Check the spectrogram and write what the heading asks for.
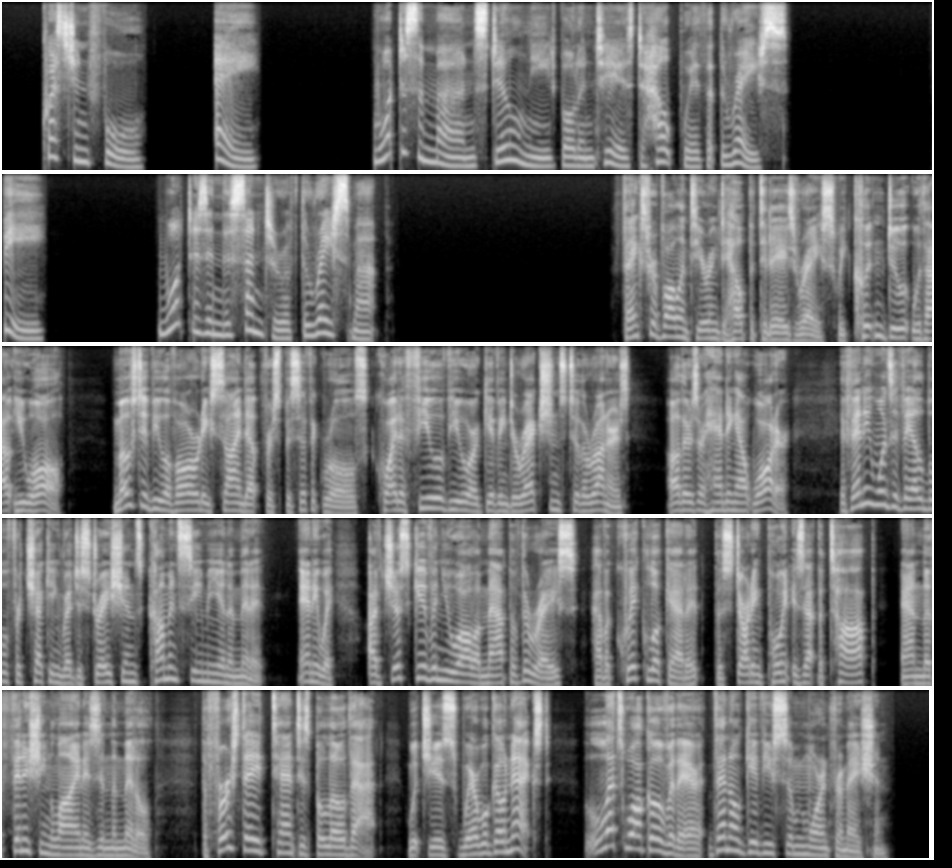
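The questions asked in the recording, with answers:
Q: What does the man still need volunteers to help with at the race?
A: checking registrations

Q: What is in the centre of the race map?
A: the finishing line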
